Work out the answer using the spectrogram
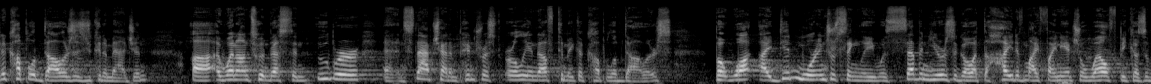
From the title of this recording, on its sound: A Keynote: SALT Conference 2017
